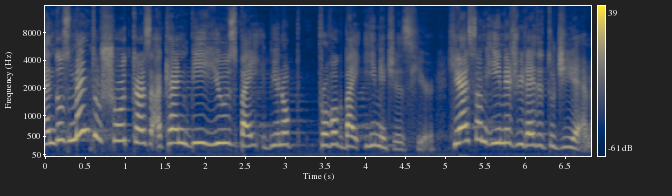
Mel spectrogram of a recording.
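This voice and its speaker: Very wide pitch swings mark this woman's fairly quick speech. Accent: French. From France. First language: French. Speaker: professor. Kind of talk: lecture.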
